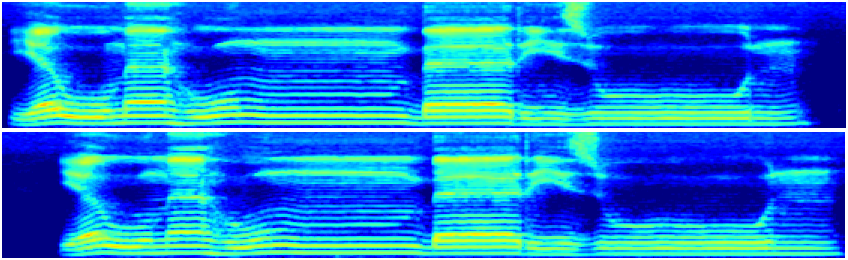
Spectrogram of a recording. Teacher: Jika ada mim sukun bertemu dengan huruf indal ba'i, dengan huruf ba, maka pada saat itu mim sukun itu disamarkan, diikhfakan pada huruf ba dengan gunnah. Ikhfa ini dikenal oleh para qurra dengan sebutan ikhfa syafawi, ya.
